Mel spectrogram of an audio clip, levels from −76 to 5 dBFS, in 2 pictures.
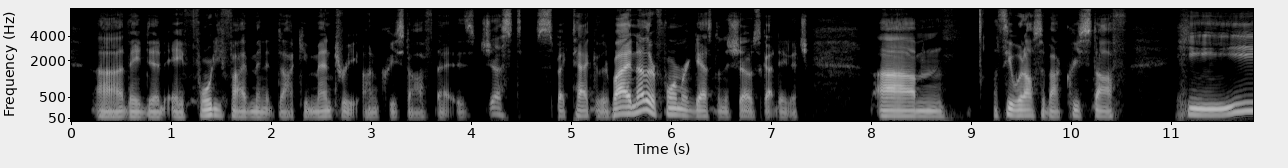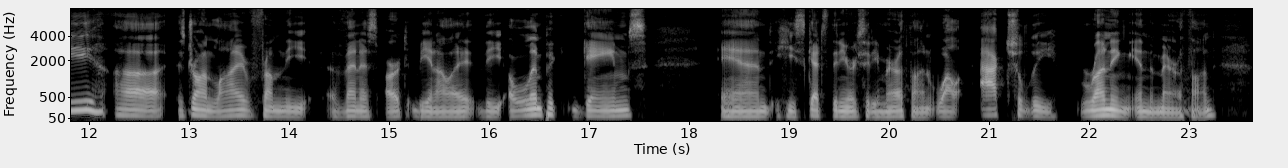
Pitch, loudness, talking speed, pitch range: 95 Hz, -26 LUFS, 140 wpm, 85-105 Hz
